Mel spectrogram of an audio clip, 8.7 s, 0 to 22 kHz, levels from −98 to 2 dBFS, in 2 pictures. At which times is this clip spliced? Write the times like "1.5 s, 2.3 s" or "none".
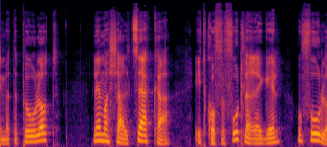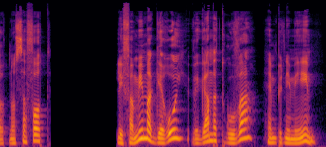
2.5 s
